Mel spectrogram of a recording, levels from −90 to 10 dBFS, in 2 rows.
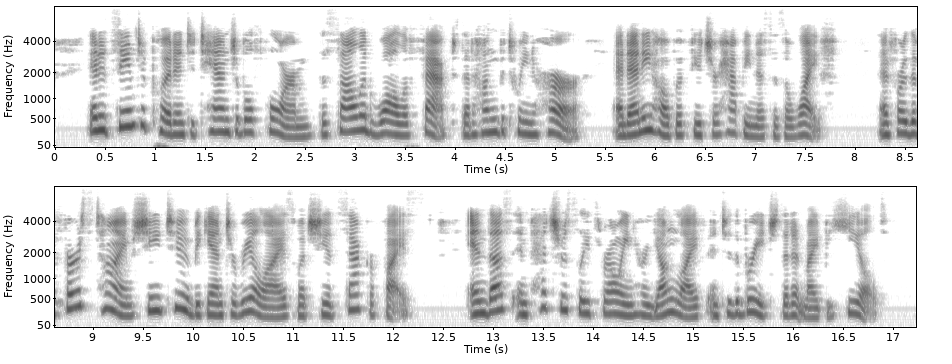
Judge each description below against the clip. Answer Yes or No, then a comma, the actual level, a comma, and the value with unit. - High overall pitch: Yes, high, 210 Hz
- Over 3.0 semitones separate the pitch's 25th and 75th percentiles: Yes, average, 4.3 semitones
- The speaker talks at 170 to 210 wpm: Yes, average, 190 wpm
